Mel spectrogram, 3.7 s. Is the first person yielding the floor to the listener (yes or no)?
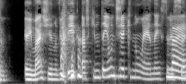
yes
